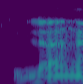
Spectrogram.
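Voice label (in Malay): "kehilangan", Malay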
